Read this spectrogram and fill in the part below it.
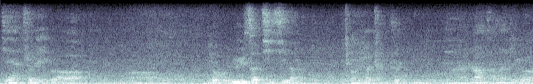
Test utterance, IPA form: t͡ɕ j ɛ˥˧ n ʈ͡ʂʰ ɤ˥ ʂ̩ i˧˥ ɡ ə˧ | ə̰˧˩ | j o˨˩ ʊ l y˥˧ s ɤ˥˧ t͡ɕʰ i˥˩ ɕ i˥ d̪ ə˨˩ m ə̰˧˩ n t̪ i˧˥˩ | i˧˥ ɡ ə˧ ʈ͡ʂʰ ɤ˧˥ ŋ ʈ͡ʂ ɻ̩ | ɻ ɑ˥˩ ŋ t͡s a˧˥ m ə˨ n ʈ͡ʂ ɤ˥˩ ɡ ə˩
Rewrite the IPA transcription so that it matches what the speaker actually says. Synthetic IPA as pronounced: t͡ɕ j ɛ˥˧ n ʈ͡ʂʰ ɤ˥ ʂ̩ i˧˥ ɡ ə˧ | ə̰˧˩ | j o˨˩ ʊ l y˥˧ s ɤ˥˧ t͡ɕʰ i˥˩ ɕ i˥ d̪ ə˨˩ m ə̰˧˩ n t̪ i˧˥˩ | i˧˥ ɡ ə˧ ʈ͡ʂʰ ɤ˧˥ ŋ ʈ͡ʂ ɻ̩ | ɻ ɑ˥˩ ŋ t͡s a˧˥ m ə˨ n ʈ͡ʂ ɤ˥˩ ɡ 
